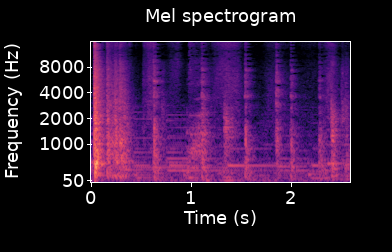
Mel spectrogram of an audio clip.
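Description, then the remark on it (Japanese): A golf ball bounces repeatedly on the face of a golf club as someone practises keepy-uppy (juggling the ball) with the club at home, making about seven sharp, hard clicks at an uneven pace over a faint steady hum, with no talking. “ゴルフクラブでリフティングの練習”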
